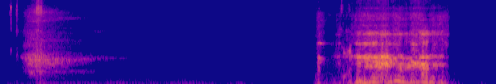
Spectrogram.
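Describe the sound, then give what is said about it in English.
A deep breath taken by a man mid-conversation: a short, soft breathy sound, then after a pause of about two seconds a longer, louder breath lasting more than a second. “Let's take a deep breath real quick.”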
